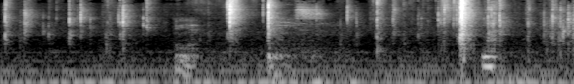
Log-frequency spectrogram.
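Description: Plastic packaging crinkles and clicks in a man's hands.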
